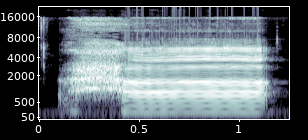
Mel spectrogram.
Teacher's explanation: আমি কিন্তু হা টা উচ্চারণের সময় মুখ দিয়ে হালকা বাতাস বের করছি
